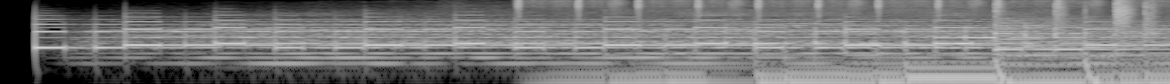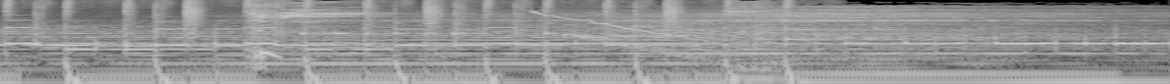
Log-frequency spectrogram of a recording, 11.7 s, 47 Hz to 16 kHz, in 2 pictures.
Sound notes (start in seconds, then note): 0.5 upbeat music; 7.0 laughs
